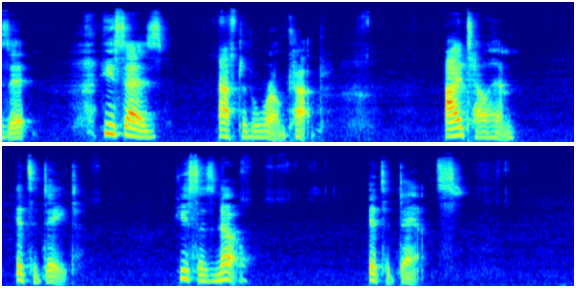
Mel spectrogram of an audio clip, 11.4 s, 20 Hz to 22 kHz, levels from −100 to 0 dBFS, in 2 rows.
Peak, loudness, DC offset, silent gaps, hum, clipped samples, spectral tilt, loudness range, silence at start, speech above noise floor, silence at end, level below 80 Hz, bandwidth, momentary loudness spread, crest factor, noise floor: -10 dBFS; -33 LUFS; under 0.1%; none; none; under 0.1%; -3 dB/octave; 8 LU; 0 s; 44 dB; 1.15 s; -78 dBFS; 18 kHz; 17 LU; 26 dB; -77 dBFS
